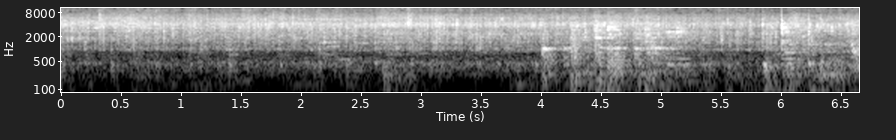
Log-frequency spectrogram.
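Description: Raw chicken pieces sizzling and crackling in hot oil with light-browned onions in a pressure cooker. From about four seconds in a metal spoon stirs them, adding scrapes and clinks as the frying grows louder.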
